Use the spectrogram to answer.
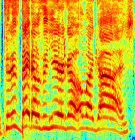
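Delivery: high, loud and laughing; squealing at the memory; excited squeal. Real, not acted. Laughing with the host about the old roast, high and loud.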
